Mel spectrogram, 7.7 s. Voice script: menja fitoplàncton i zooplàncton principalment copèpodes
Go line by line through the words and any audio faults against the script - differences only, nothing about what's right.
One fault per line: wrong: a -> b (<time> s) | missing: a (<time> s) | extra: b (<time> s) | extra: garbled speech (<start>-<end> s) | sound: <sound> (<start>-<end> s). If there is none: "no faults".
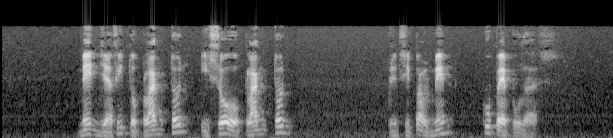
no faults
